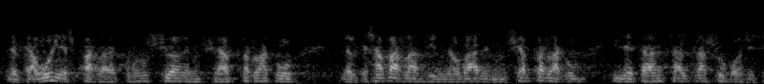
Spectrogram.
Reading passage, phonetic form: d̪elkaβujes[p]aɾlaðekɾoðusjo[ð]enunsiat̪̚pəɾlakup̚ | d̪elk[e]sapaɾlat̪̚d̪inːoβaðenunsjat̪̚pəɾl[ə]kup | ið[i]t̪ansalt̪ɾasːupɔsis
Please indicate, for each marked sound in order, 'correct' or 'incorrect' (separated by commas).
correct, correct, correct, incorrect, incorrect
